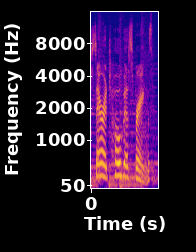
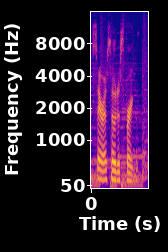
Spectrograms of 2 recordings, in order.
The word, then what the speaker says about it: Saratoga Springs: John posted from the bottled water episode, it's pronounced Saratoga Springs, not Sarasota Springs.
